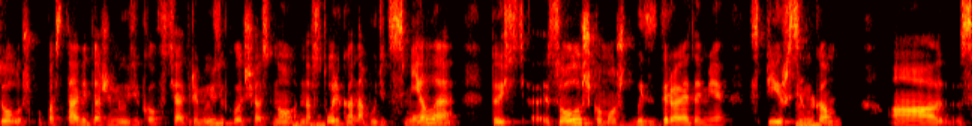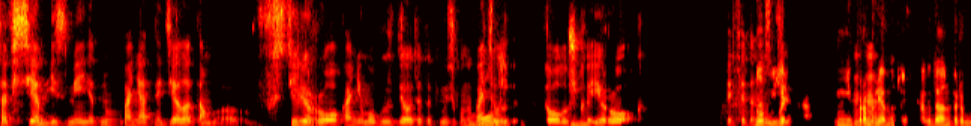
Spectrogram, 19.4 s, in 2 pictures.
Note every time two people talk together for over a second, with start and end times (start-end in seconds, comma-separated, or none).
none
